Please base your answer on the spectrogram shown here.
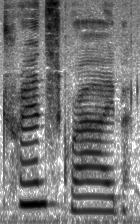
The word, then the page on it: transcribe: American English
